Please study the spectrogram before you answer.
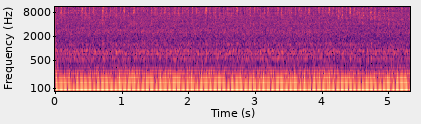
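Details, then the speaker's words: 1966 Ford F100 with 403 V8 idling, recorded at the rear by the tailpipe; deep, steady throaty rumble with even low beat, no misses or knocks; healthy. "I'm gonna slip around to the back so you can hear that run a little bit here. Throaty exhaust, no doubt."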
